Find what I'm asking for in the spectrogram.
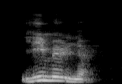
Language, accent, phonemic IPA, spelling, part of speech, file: French, Canada, /li.myl/, limule, noun, LL-Q150 (fra)-limule.wav
- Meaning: horseshoe crab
